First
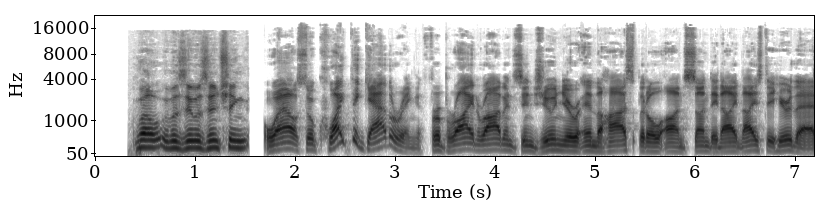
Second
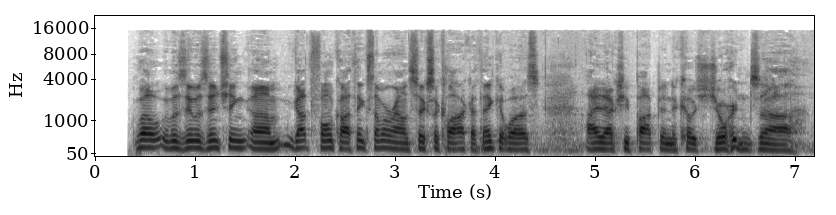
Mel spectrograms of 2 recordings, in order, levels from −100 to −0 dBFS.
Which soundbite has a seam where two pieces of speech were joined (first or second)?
first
